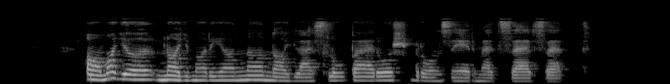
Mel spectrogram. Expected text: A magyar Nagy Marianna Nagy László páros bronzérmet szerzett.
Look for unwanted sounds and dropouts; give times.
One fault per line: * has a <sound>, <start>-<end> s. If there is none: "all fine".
all fine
